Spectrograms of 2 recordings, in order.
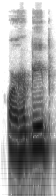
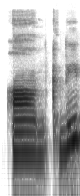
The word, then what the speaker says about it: Khabib: Khabib is or Habib. I keep calling him Khabib. I gotta switch. I'm trying to switch to my pronunciation of Habib, but Habib is really, really amazing, guys.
